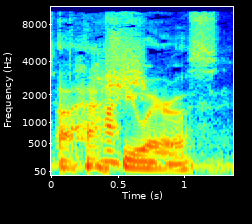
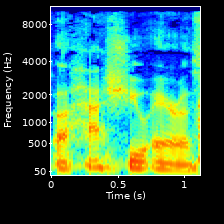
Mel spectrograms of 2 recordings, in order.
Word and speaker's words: Ahasuerus: Ahasuerus. – Yeah. – It's Hash. – Hash? – Not Hosh. Oh I looked gosh. It up. I have a book that shows me how to do this. Ahasuerus.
